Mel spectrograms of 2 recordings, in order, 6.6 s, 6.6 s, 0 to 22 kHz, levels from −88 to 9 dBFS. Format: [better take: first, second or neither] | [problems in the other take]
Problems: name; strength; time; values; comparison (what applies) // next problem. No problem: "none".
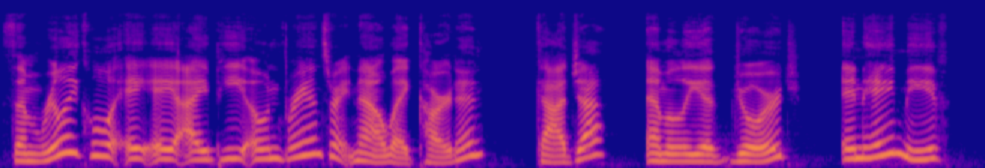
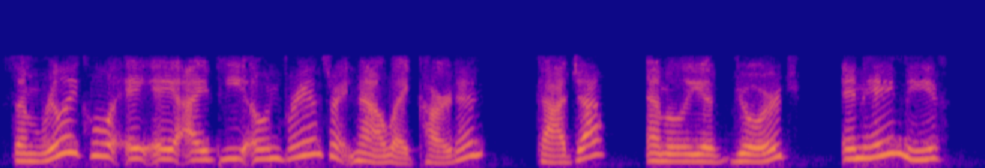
first | garbled, watery; badly; nothing above 5 kHz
